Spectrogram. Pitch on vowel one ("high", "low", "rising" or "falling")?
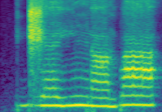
low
